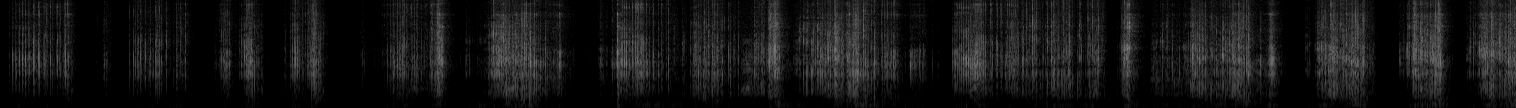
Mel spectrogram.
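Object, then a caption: Silicone scrubber glove bristles. A wooden comb is repeatedly scraped across the bristle-covered palm of a mint-green silicone dishwashing glove held flat. The clip is a series of dry, scratchy scraping strokes, each a short burst of bright, papery rasp separated by brief silences, with almost no low end.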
